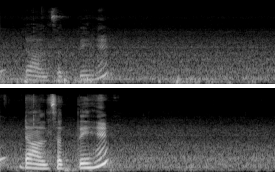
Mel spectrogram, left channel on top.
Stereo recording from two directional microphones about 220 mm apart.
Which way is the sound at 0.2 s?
45° right (ahead or behind).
